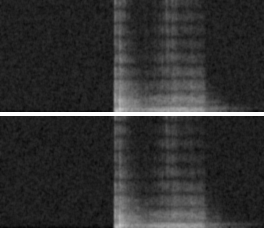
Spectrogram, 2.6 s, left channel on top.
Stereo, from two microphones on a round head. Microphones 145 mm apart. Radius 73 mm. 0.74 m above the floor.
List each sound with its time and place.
1.1 s a sliding door: 10° left (ahead or behind), 0.9 m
